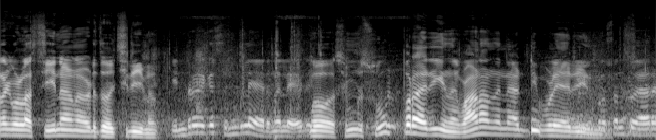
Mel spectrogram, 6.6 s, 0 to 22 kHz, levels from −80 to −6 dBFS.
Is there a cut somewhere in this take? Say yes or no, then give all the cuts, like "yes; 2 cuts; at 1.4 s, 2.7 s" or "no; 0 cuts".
no; 0 cuts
